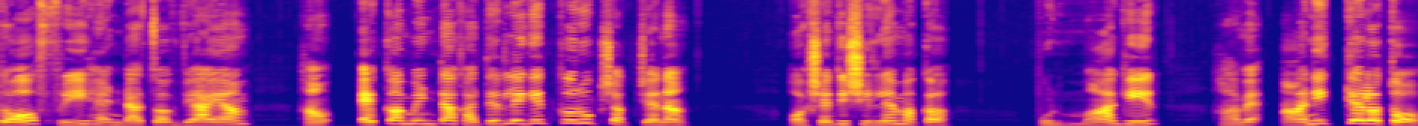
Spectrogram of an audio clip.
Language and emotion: Goan Konkani, surprised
